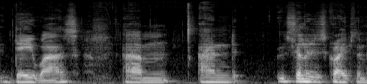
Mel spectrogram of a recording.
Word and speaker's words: deva: the devas comes from a sanskrit world word uh pronounced dewaz um and scilla describes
